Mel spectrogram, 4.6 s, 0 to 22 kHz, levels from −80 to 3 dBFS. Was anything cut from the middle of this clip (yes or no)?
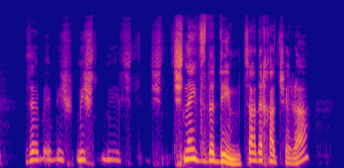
no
